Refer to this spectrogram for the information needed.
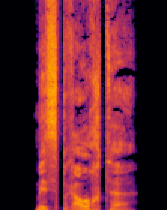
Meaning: inflection of missbrauchen: 1. first/third-person singular preterite 2. first/third-person singular subjunctive II
- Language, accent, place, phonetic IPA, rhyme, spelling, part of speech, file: German, Germany, Berlin, [mɪsˈbʁaʊ̯xtə], -aʊ̯xtə, missbrauchte, adjective / verb, De-missbrauchte.ogg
